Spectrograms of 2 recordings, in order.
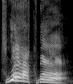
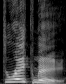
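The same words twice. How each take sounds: First: "drachma" as DRAHK-mah, very loud and slow; exasperated correction, "drachma" stretched to DRAHK-mah; correct pronunciation. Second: "Drachme" as DRAKE-may, loud and drawn out; idiotic, high "Drachme" with an AY ending; mocked mispronunciation. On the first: Shown as a demonstration. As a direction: hammer out "drachma" with open AH vowels. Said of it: "it's pronounced drachma". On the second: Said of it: "sounding like an idiot because he says".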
